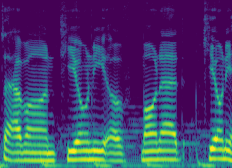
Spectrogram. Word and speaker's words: Monad: Oh, it's Monad.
